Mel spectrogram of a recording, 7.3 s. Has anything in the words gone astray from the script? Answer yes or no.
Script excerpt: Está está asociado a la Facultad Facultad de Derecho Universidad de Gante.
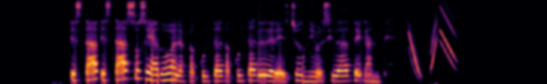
no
